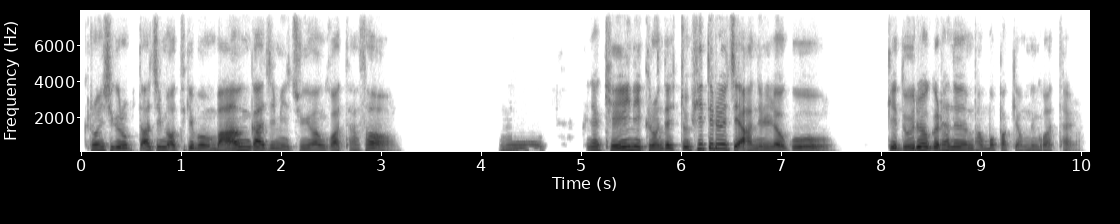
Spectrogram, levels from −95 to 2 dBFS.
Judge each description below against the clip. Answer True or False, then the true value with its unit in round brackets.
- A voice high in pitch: False (150 Hz)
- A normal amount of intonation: False (5.9 semitones)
